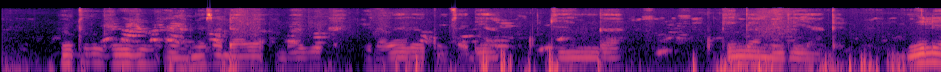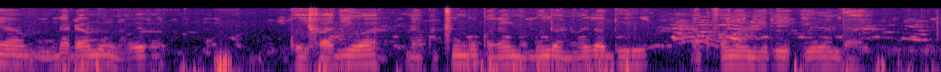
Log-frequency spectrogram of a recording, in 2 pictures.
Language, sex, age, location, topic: Swahili, male, 18-24, Nakuru, health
